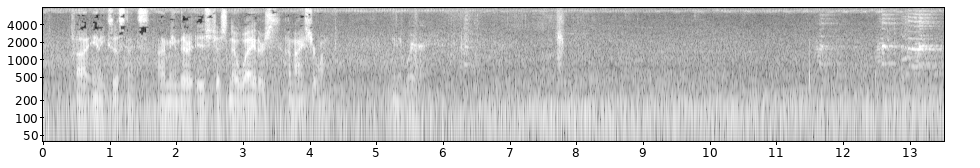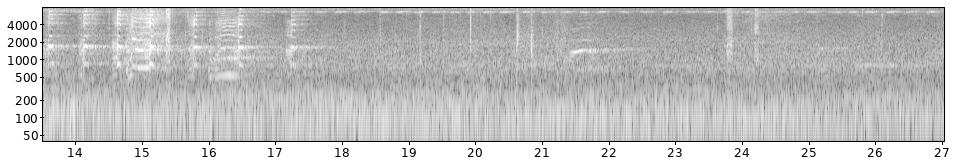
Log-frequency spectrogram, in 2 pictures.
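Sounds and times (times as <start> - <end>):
steady low rumble: 0.0 - 27.0
birds calling: 11.5 - 18.0.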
